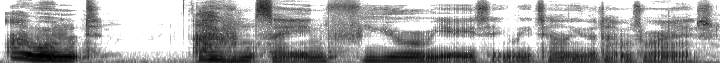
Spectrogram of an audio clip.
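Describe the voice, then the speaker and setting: A man voicing a charming, flirtatious villain with a tender side in an intimate ASMR roleplay, soft and teasing, often dropping to a whisper. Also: on the high side, wildly swooping pitch, unhurried, gravelly, no echo, exaggerated voice. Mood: earnest, gentle.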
